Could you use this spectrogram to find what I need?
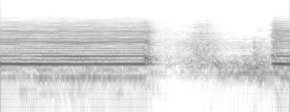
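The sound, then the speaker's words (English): A loud, steady security alert siren from a base blares a buzzy, sustained tone, signalling security alert procedure, cuts out for about a second of muffled noise, then sounds again. “Why, it's a signal for security alert procedure.”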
